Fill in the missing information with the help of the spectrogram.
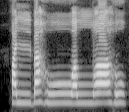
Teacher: آخری میں ہاں پہ الٹا پیش ہے. یہاں حکم ہے مد صلہ صغرا تو ہم اپنی آواز 2 مد کے برابر لمبی کریں گے · کلمت قلبہ میں حرف القاف کی ادائیگی زبان کے جڑ اور تالو کے نرم حصے سے ہے. قاف حروف التفخیم میں سے ہے تو ہم یہ حرف کو موٹی آواز میں پڑھیں گے. کیونکہ یہاں لام ساکن ہے تو ہمیں لام کو ظاہر کرنا ہے.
